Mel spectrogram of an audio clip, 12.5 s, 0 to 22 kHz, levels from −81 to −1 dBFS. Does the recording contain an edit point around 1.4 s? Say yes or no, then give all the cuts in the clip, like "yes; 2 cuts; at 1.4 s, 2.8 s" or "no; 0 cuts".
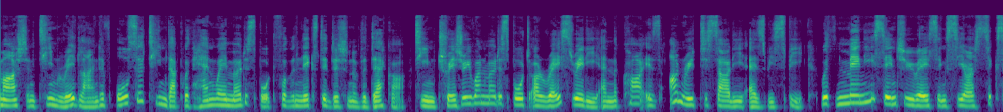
no; 1 cut; at 5.1 s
